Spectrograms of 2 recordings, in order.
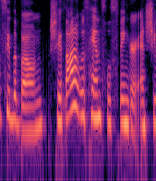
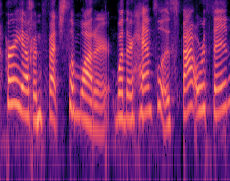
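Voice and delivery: loud, higher bossy witch; witch shouting orders; 6 semitones higher, 4 dB louder than usual. A narrator's reading. Witch ordering Gretel to fetch water, loud shout. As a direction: bark the order at the girl. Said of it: "she shouted to the girl".

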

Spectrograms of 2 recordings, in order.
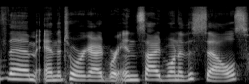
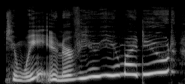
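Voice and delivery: excited asking; 13 semitones higher than usual. Retold or imitated. Zach asks ex-inmate excitedly.

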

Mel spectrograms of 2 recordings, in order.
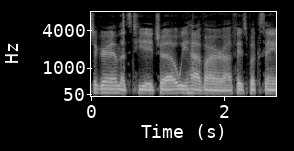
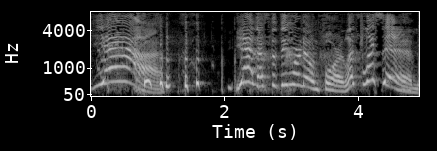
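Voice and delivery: squeaky, high mock Australian accent with laughing; a silly hammed-up Aussie voice, much higher; Australian impression; 4 dB louder, slower than usual. Mocking Australian listeners with a squeaky hammed-up accent. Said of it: "This is our impression of Australia".

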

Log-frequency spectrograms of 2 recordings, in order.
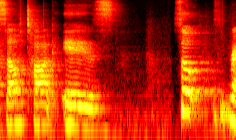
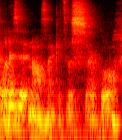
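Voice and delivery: hushed reply; 3 semitones lower, 13 dB quieter than usual. Retold or imitated. Retold exchange with hypnotist.

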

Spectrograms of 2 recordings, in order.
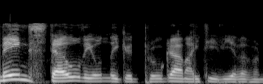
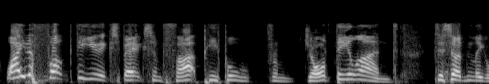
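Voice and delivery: ordinary talk, nothing marked

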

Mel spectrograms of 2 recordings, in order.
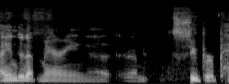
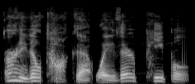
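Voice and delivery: scolding grandma; 8 semitones higher than usual. Retold or imitated. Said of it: "so she says to him".

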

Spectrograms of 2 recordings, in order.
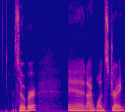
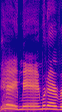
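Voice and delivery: put-on 1 casual drunk; 8 semitones higher, 8 dB louder than usual. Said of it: "this guy's like".

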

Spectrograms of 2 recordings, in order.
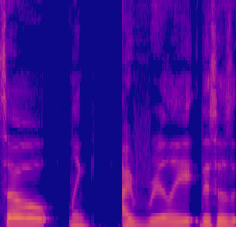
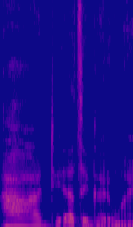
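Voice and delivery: whisper; 3 semitones lower, 20 dB quieter than usual. Real, not acted. Thinking aloud under breath.

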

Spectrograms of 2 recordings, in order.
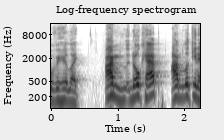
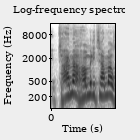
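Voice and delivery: higher-pitched pressing question; retold urgent questioning; 5 semitones higher, 3 dB louder, faster than usual. Kurt pressing the scorer for a timeout, mock urgent. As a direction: imitate someone pestering for an answer.

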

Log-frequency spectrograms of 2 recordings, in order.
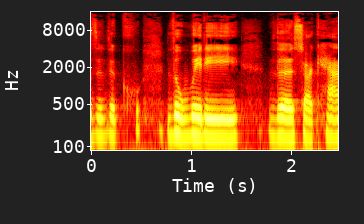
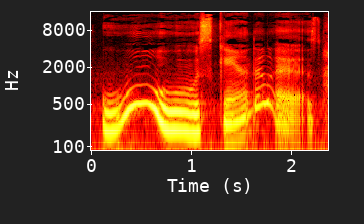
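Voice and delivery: mock scandalized; 8 semitones higher, 4 dB quieter, much slower than usual. Mock gasp at actress gossip.

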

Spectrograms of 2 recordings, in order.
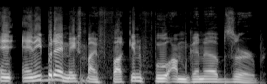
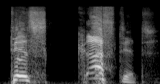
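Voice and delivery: higher, drawn-out disgust; 6 semitones higher than usual. Retold or imitated. Comic recalls dirty soda cup, disgusted. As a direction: spit the word out in disgust. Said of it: "I got so fucking disgusted".

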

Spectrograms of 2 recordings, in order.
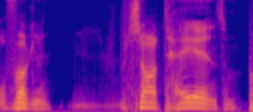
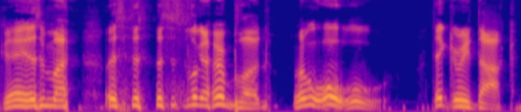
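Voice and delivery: loud, brash bad Dice impression; hammed-up wise guy with whooping exclamations; Judas Dice Clay; 4 semitones higher, 7 dB louder than usual. Judas shows off to Jesus, loud mock Dice heckle. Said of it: "Judas is like".

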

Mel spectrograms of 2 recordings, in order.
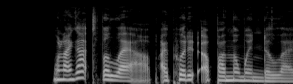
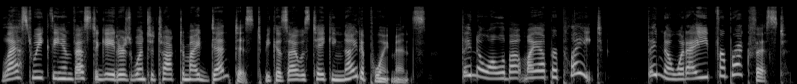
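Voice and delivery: high-pitched indignant complaint; snappish; 7 semitones higher than usual. A narrator's reading. Coworker complaining about prying investigators, indignant and snappish. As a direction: climb much higher as the grievances pile up. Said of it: "she snapped".

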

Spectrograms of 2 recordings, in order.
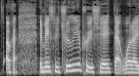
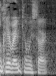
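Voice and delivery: ordinary delivery

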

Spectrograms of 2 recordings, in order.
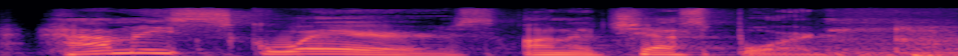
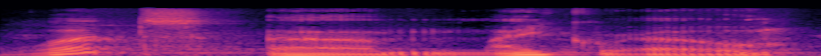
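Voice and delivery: slow, low, halting read-out; dictating while typing; 8 semitones lower, slower than usual. Real, not acted. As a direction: say each word as you type it, amused. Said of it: "tell me what you're typing as you do it".

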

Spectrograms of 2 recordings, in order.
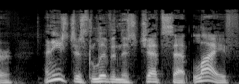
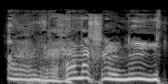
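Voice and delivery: eager housewife; 13 semitones higher than usual. Acted. Housewife offering money.

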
